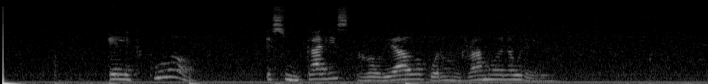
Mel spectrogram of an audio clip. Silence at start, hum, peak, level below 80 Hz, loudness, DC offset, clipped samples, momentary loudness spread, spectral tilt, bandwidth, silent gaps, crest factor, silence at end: 0 s; none; -8 dBFS; -44 dBFS; -39 LUFS; under 0.1%; under 0.1%; 16 LU; -5 dB/octave; 17 kHz; none; 24 dB; 0 s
